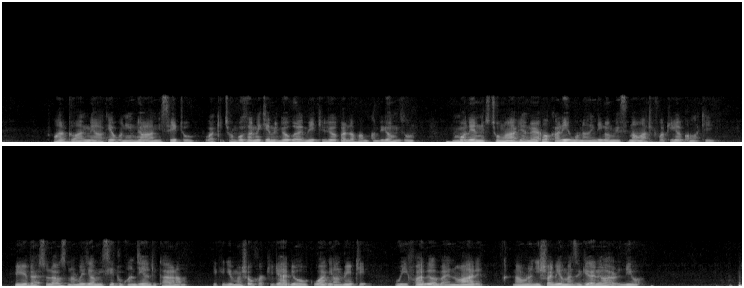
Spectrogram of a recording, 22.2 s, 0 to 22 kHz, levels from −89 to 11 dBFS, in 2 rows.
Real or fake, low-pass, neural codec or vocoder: fake; 7.2 kHz; codec, 24 kHz, 0.9 kbps, WavTokenizer, medium music audio release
